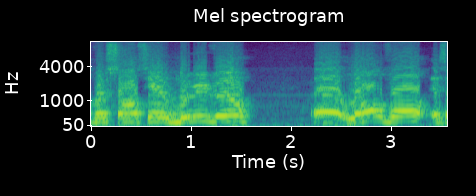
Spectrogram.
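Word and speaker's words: Versailles: vers versailes you know we signed a versailes treaty we were War but it's a versals that's what we call we call versals here louville uh lville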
